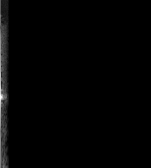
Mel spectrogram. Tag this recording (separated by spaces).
africa instrument percussion phone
